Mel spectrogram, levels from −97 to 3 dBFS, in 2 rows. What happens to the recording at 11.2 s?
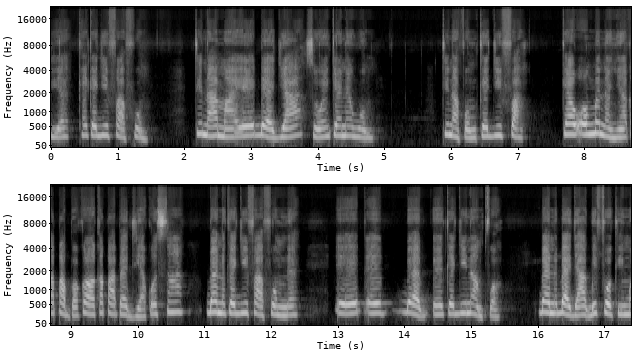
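Nothing goes wrong at 11.2 s; the speech there runs on intact, with no dropout, click, distortion or other fault at that moment.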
